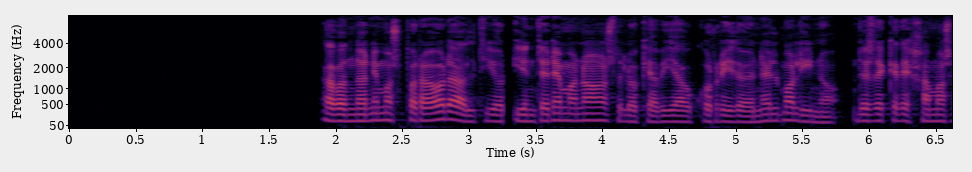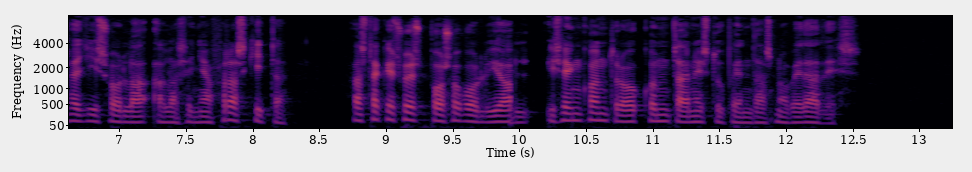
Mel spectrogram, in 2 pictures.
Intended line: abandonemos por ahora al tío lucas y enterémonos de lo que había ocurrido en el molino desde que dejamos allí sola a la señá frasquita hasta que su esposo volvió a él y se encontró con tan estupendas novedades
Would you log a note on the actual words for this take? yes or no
yes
